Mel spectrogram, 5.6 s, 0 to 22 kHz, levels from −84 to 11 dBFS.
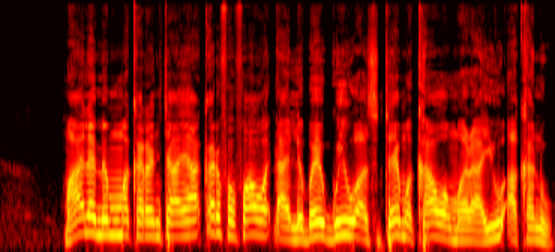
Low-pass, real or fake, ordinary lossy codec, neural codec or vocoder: none; real; none; none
